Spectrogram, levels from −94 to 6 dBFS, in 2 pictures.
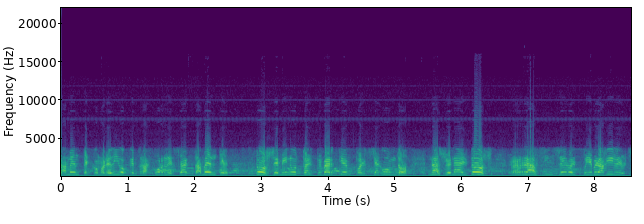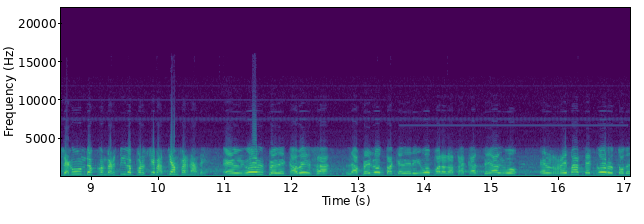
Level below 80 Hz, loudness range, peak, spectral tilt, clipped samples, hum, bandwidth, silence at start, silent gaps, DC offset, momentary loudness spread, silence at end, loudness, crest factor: -54 dBFS; 2 LU; -8 dBFS; -4.5 dB/octave; under 0.1%; none; 8 kHz; 0 s; none; 1%; 8 LU; 0 s; -24 LUFS; 16 dB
